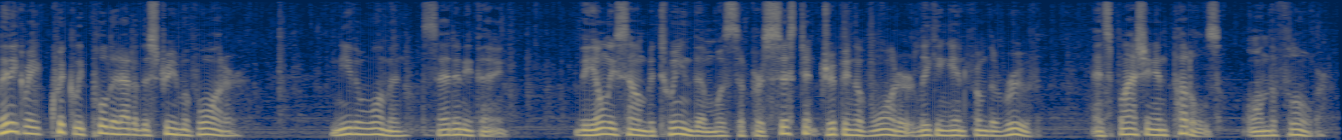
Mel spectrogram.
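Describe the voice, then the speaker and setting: A man narrating a scripted dramatic story in a solemn, measured way. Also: medium pitch, dark tone, low-quality recording.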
